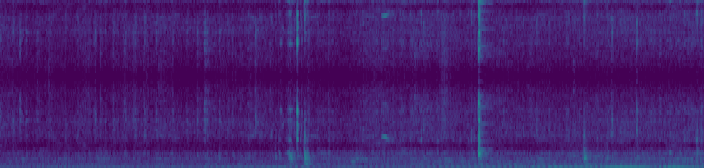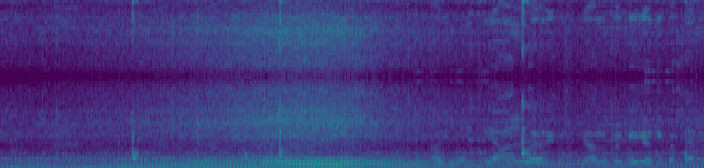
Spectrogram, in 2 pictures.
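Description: Outdoor street-market crowd with people's voices mixed together, over a low motor hum that grows louder to a peak about three-quarters of the way through and then eases off. A few sharp clicks stand out.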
